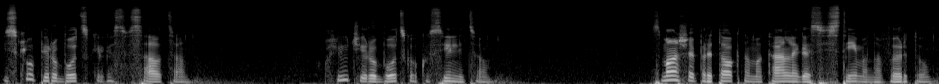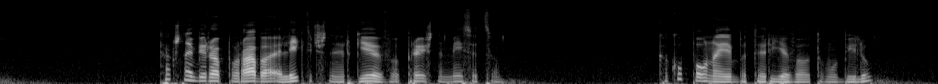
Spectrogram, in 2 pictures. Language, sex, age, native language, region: Slovenian, male, 18-29, Slovenian, Central Slovenia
